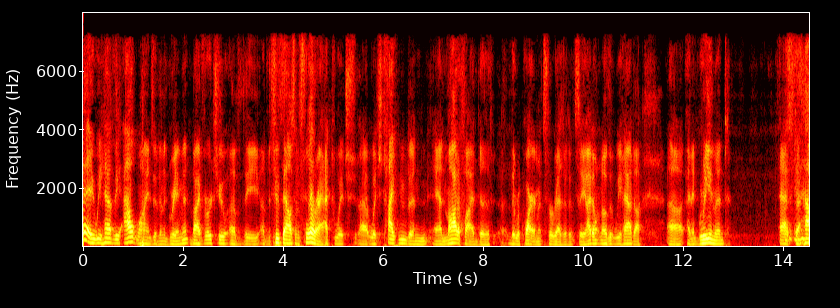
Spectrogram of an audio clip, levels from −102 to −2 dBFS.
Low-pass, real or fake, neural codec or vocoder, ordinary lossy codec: 7.2 kHz; fake; codec, 24 kHz, 3 kbps, HILCodec; MP3, 64 kbps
